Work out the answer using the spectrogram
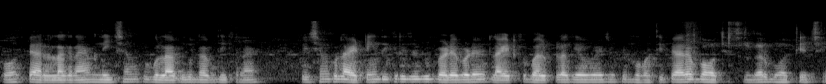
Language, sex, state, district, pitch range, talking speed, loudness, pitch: Hindi, male, Goa, North and South Goa, 105-115 Hz, 290 wpm, -20 LUFS, 110 Hz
